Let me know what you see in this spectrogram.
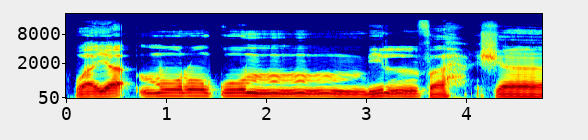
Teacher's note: di bagian kumnya kita tahan, kita panjangkan sejenak. Kita dengungkan. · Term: ikhfa syafawi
